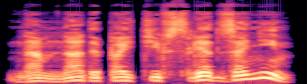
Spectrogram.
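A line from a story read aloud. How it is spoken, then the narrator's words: Whisper. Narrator (Russian): прошептал Джулиан Дику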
